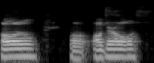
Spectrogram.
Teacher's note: le llaman L oscura, tiene una forma de producirse pegando la lengua al paladar. Entonces no suena igual que la L del español.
